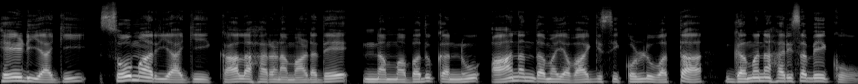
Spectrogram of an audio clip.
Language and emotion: Kannada, neutral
